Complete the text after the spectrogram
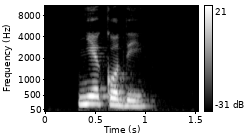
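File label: "некоді", Komi, female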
